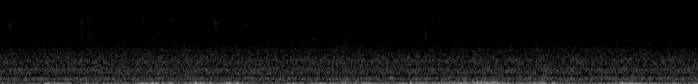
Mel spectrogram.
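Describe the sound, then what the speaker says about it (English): Keys clack steadily on a computer keyboard in a quiet room, a close, continuous patter of typing with no voices. "let's type"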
